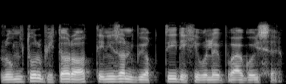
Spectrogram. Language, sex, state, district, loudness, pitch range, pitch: Assamese, male, Assam, Kamrup Metropolitan, -16 LUFS, 110-125 Hz, 115 Hz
